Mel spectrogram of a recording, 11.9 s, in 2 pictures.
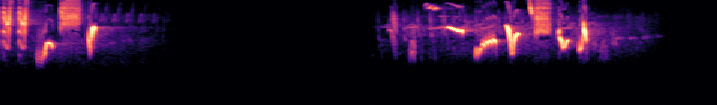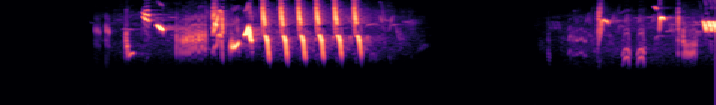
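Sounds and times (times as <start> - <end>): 
common nightingale singing: 0.0 - 1.0, 3.2 - 5.2, 6.8 - 9.4, 10.7 - 11.9.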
